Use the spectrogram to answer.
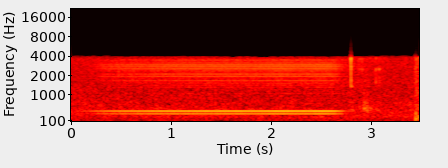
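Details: Western Electric 5302 rotary telephone during checkout. A clean, steady dial tone hums evenly for nearly three seconds, then a couple of soft clicks; the line is working properly.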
